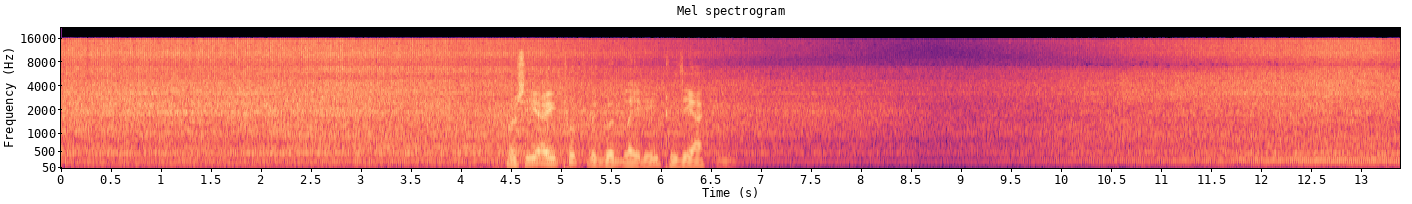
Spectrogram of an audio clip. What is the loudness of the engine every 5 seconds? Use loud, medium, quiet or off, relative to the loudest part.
loud, medium, loud.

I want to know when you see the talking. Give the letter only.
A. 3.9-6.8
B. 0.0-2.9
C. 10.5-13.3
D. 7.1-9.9
A.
